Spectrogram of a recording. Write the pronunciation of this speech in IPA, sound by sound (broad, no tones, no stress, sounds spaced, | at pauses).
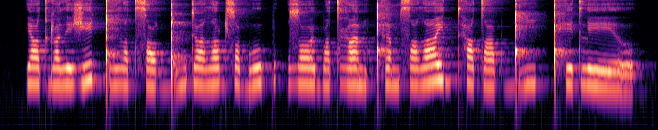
eː tˤ ɖ u ð e ʒ e ɡ͡ǃ ɵ ð ɵ tˤ sˤ o ɡ͡ǃ u m t ɵ e̯ ðˤ a ɖ sˤ ɵ b o p | zˤ ɵː b ɜ tˤ ɣ a m ǃʰ ɜ m sˤ e ðˤ eː d t̪ʰ ɜ tˤ ɜː p ɡ͡ǃ i | ǃʰ e t l eː o̯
